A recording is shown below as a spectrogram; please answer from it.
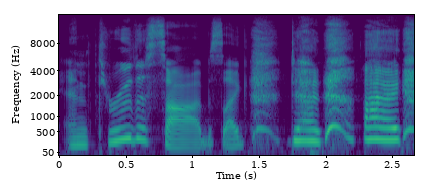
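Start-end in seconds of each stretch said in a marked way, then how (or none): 1.7-2.6 high, loud sobbing cry to her father. Retold or imitated. Daughter sobbing to her dad after the ordeal, high and loud. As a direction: choke out the word through tears. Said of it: "started to sob hysterically".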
